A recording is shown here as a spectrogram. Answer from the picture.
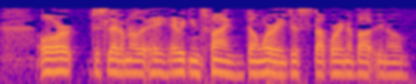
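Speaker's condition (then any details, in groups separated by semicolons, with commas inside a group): No condition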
